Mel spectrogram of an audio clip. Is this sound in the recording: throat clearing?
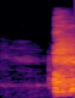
yes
